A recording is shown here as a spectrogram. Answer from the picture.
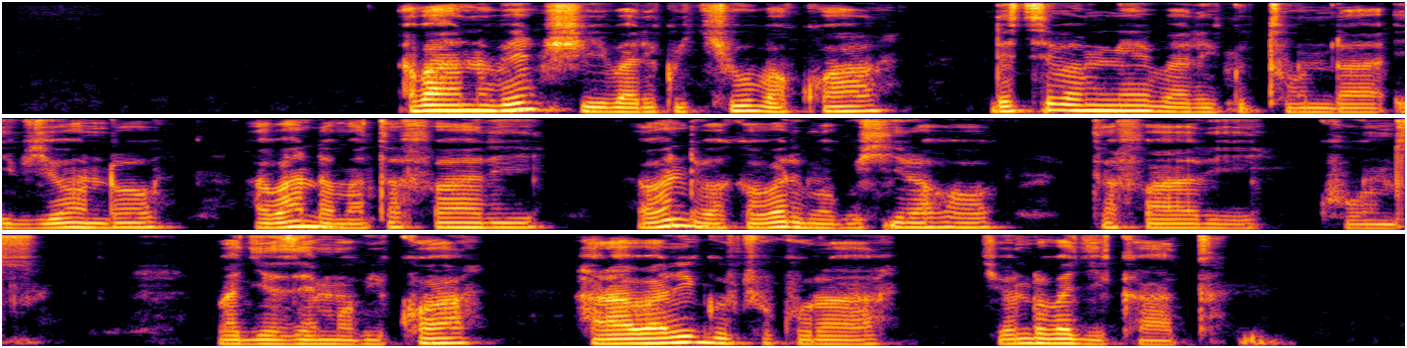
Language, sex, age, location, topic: Kinyarwanda, male, 25-35, Nyagatare, health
